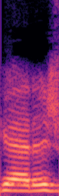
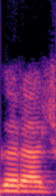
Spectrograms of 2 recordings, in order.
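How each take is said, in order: First: The word ends with an 'ej' sound. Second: The word ends with an 'aaj' sound. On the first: "मराठीमध्ये जरी आपण गॅरेज म्हणत असलो" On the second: "इंग्लिशमध्ये आपण गराज म्हणतो"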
